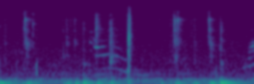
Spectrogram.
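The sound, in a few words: cat meowing in the Minecraft video game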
